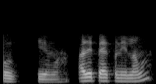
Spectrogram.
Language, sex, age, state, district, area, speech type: Tamil, male, 18-30, Tamil Nadu, Tenkasi, urban, conversation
